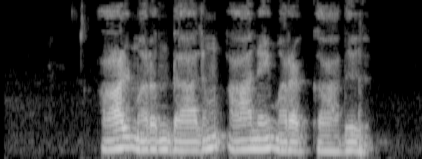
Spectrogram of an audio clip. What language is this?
Tamil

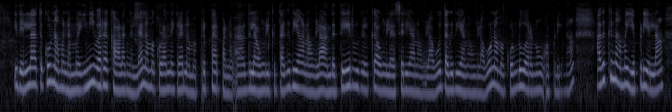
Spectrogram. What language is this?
Tamil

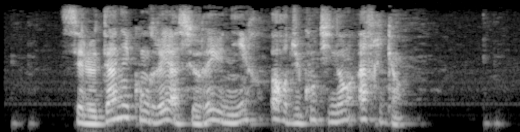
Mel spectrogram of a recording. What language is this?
French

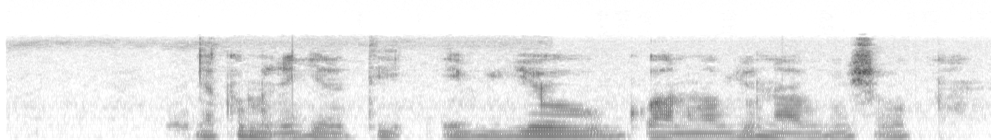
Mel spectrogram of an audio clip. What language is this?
Kinyarwanda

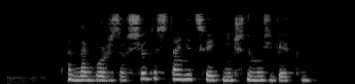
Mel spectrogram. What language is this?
Belarusian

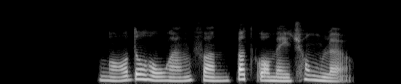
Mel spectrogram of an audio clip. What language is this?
Cantonese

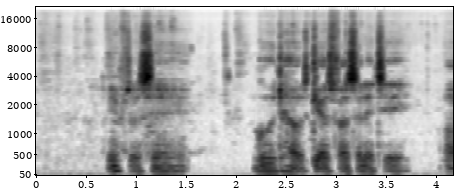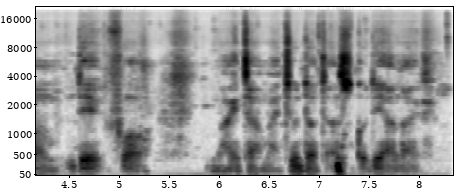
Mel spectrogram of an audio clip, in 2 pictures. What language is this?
Nigerian Pidgin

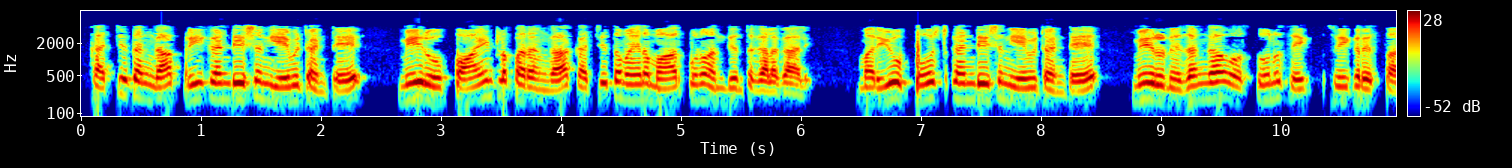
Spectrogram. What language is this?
Telugu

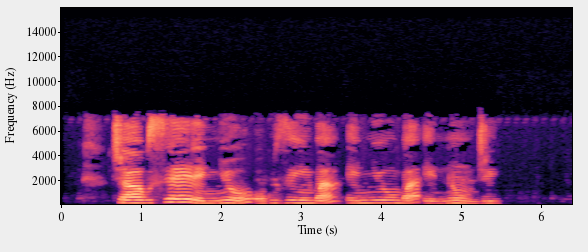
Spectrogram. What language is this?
Ganda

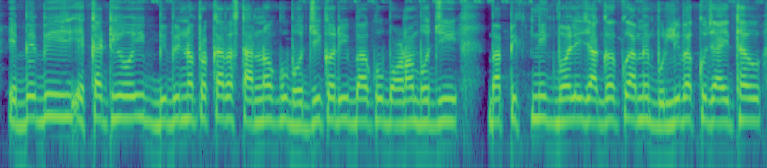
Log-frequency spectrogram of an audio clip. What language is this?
Odia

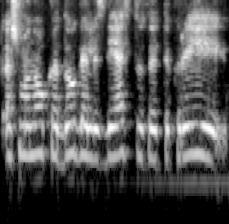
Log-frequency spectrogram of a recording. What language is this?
Lithuanian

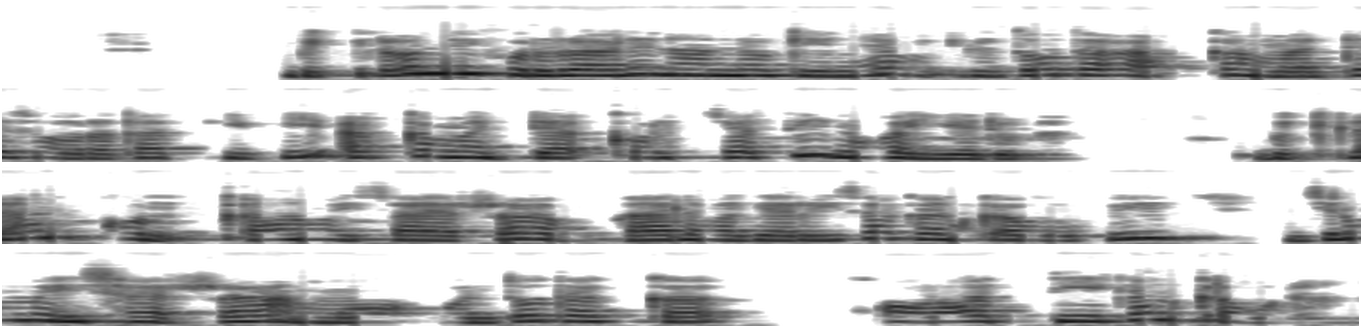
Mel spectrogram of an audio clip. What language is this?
Oromo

